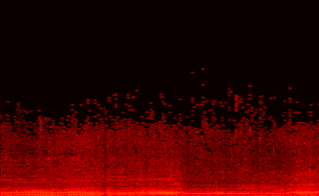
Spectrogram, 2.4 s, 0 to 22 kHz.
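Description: The V8 engine of an RC F Track Edition car revs hard, its throaty harmonic roar climbing, then dipping briefly as it shifts up through first, second and third gear to 80 miles an hour, loud and continuous with no talking.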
